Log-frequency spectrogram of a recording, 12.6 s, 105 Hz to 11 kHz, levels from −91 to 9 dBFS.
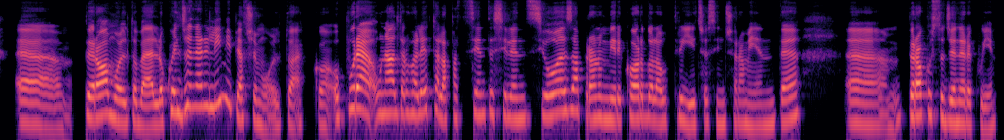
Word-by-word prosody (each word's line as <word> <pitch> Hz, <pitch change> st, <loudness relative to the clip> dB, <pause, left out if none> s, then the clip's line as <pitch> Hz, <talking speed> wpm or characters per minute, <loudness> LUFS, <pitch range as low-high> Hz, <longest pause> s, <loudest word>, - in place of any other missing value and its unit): ehm, 170 Hz, -4 st, -1 dB
però 230 Hz, +2 st, +6 dB
molto 200 Hz, -4 st, -1 dB
bello. 170 Hz, +2 st, +2 dB
Quel 265 Hz, +6 st, 0 dB
genere 320 Hz, +3 st, +1 dB
lì 325 Hz, +5 st, 0 dB
mi 380 Hz, -, -3 dB
piace 210 Hz, -3 st, -2 dB
molto, 180 Hz, -1 st, -7 dB
ecco. 180 Hz, +1 st, -7 dB
Oppure 275 Hz, +4 st, +6 dB
un 250 Hz, +1 st, -5 dB
altro 255 Hz, 0 st, +4 dB
che 250 Hz, -, -3 dB
ho -, -, +2 dB
letto 265 Hz, +3 st, -1 dB
è -, -, +1 dB
La 210 Hz, -3 st, +1 dB
paziente 240 Hz, +4 st, -8 dB
silenziosa, 240 Hz, +3 st, -1 dB
però 220 Hz, -5 st, -1 dB
non 220 Hz, 0 st, -2 dB
mi 210 Hz, -, 0 dB
ricordo 215 Hz, +1 st, +1 dB
l'autrice 195 Hz, -1 st, -4 dB
sinceramente, 185 Hz, +3 st, -5 dB, 0.6 s
ehm, 180 Hz, +1 st, -3 dB
però 235 Hz, 0 st, +6 dB
questo 240 Hz, -2 st, -5 dB
genere 190 Hz, -2 st, 0 dB
qui. 165 Hz, -2 st, -10 dB
215 Hz, 155 wpm, -24 LUFS, 185-245 Hz, 0.6 s, però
